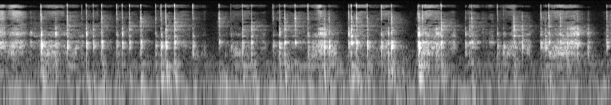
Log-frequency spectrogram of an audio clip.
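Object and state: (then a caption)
Wooden box side. Long nails tap and scratch the plain whitewashed wooden side panel of a small hollow box, held up, near the lid seam. Quiet, quick, dry clicks mix with bright, rasping scrapes that have almost no low end, and each sound stops almost at once.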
